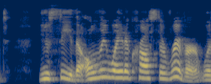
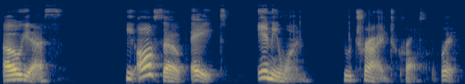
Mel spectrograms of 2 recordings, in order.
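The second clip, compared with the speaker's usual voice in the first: ordinary delivery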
